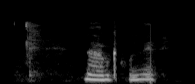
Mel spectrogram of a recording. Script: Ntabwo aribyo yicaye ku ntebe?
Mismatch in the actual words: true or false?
true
